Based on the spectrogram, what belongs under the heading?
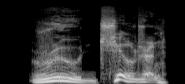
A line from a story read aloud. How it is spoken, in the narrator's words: woman glared at her and snapped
